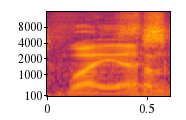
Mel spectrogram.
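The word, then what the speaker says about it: Ys: I always call them Yiz, but I think it's Y-S, isn't it? – Y-S game.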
